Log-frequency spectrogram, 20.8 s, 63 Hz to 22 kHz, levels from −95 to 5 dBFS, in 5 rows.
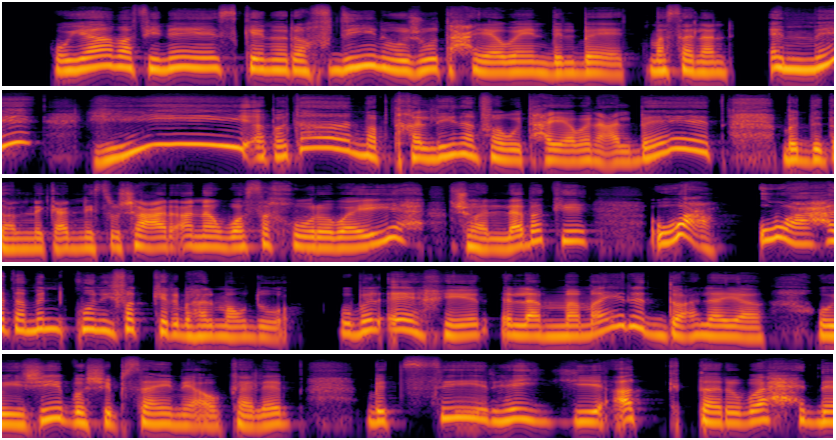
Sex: female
